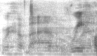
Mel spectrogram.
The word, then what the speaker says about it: Rehoboam: let's see, Rehoboam. I don't know how to pronounce it. – Rehoboam. – Rehoboam or something.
